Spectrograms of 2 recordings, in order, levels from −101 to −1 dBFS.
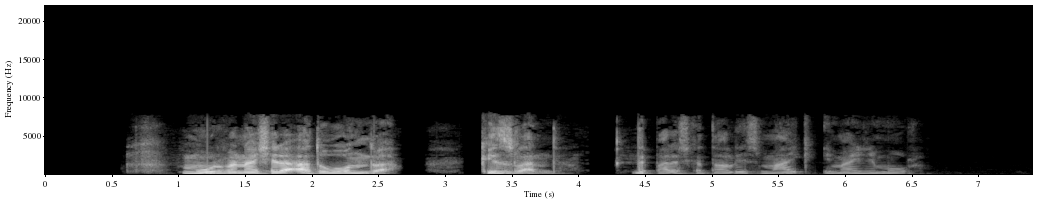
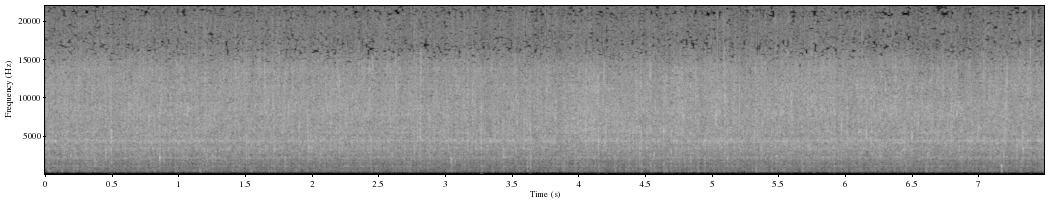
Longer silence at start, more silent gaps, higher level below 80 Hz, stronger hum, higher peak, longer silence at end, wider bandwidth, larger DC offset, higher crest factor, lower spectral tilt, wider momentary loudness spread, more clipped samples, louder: first, 0.7 s vs 0 s; first, 2.69-2.85 s, 3.13-3.27 s, 4.07-4.27 s vs none; first, -62 dBFS vs under -90 dBFS; neither; about the same, -4 dBFS vs -4 dBFS; first, 0.95 s vs 0 s; second, 8 kHz vs over 20 kHz; neither; about the same, 24 dB vs 22 dB; first, -6 dB/octave vs 8.5 dB/octave; first, 26 LU vs 1 LU; neither; second, -24 LUFS vs -21 LUFS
